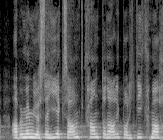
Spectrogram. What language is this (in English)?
Swiss German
